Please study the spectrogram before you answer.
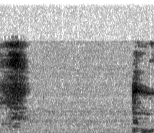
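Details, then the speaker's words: Two short, harsh throat-clearing bursts separated by a quiet pause; the speaker says he frequently clears his throat, possibly a Tourette's tic, also when nervous. "i'm sorry i keep also sometimes clearing my throat a lot it can be a tourettes tick also when i'm nervous or whatever"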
